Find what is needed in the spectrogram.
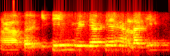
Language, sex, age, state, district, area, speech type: Marathi, male, 60+, Maharashtra, Yavatmal, urban, conversation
